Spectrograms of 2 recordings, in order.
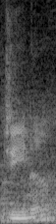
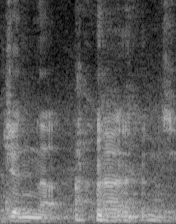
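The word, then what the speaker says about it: Jena: I think Gina. Yeah, but you say it like it's a facility. You say it in like almost Arabic. You say Jannah. Gina.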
